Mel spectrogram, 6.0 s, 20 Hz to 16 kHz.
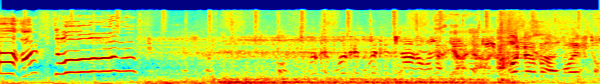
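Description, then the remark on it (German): A car engine rumbles low and grows louder as the vehicle speeds up to 50 km/h, 10 km/h faster, during a driving training exercise, a steady drone with people's voices over it. “Jetzt ist die nächste Aufgabe ja, dass du 50 fährst, also 10 km/h mehr.”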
